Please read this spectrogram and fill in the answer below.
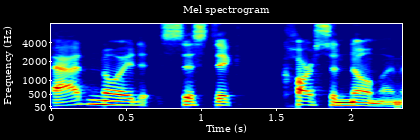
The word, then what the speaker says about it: adenoid cystic carcinoma: adenoid cystic carcinoma.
